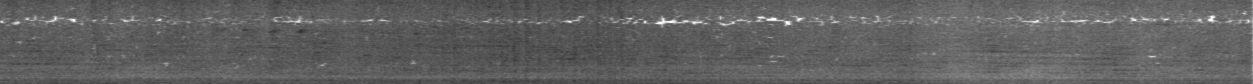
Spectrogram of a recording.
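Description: Freight train of double-stack container cars rolling past: a steady rumble and rattle of wheels on rail, with a faint wheel squeal running through it.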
